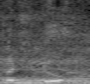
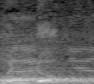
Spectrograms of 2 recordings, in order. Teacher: fonem bahasa Indonesia G dalam posisi akhir kata yang diucapkan K, oleh penutur bahasa Sunda cenderung akan diucapkan G.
